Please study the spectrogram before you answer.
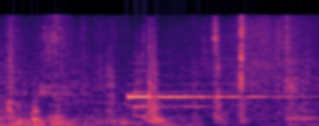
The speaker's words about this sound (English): We get out of his car to hike in nearby Indian Brook Park which backs up on the Lost Nation Road.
